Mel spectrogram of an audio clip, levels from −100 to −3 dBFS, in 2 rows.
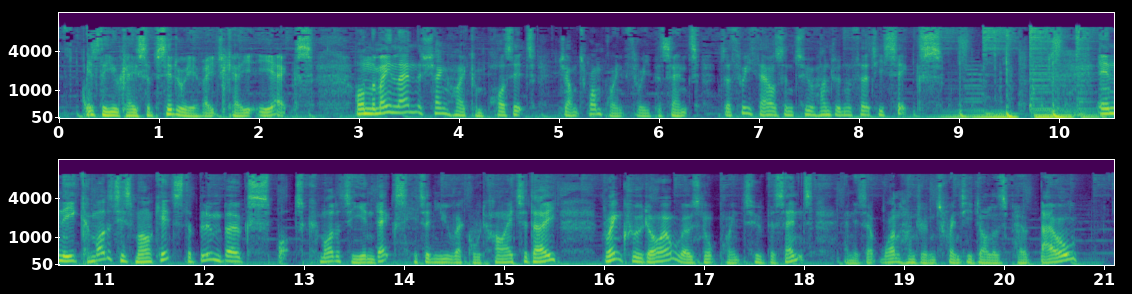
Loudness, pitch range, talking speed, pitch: -23 LUFS, 105-150 Hz, 120 wpm, 120 Hz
